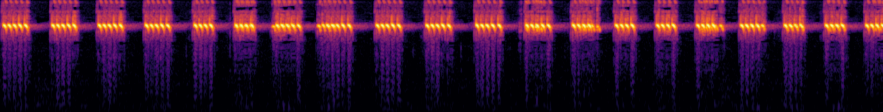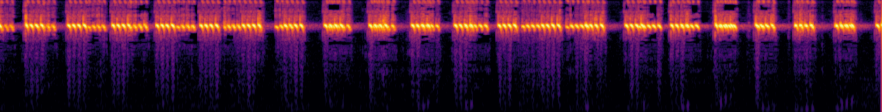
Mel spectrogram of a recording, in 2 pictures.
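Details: Two crickets stridulating: rapid, sharp, high-pitched chirps in a steady run of roughly two to three per second. Pulses briefly blur together midway, then resume their even spacing. No other sound.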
